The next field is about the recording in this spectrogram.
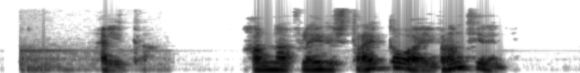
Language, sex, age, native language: Icelandic, male, 50-59, Icelandic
